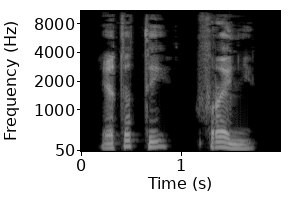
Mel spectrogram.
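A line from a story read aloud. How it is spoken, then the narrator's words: Quiet. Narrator (Russian): тихо сказал он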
